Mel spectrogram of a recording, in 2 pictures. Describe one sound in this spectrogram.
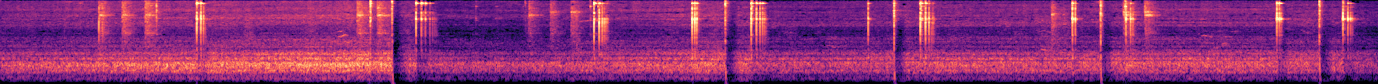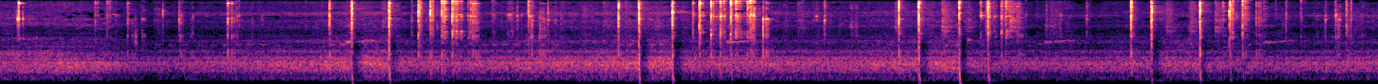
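A hammer rings sharply on metal on an anvil, blow after blow.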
